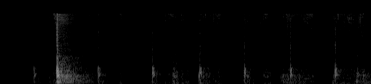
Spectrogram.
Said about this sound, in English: we're just going to cut them up into some chops. cut them about an inch and a quarter to an inch and a half thick.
